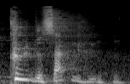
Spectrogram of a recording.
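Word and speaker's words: cul-de-sac: Tu sais le professeur Pabo Diban va me dire le L ne se prononce pas ne se prononce pas. Est-ce que nous sommes dans un cul de sac en tout cas vers un blocage ?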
